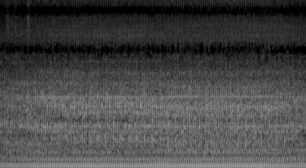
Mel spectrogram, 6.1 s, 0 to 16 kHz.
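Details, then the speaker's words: Mercedes B200 W246 with the OM651 diesel, after replacement of a faulty timing chain tensioner. It rattled briefly until oil pressure filled the new adjuster, then went quiet. Now a steady idle with an even, light clatter and no loose rattle; it sounds healthy. "It was a little bit rattly until the oil pressure reached the new adjuster, filled it, and then it went quiet as a mouse."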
